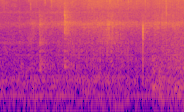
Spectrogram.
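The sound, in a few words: spaghetti rolls frying in hot oil over medium flame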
